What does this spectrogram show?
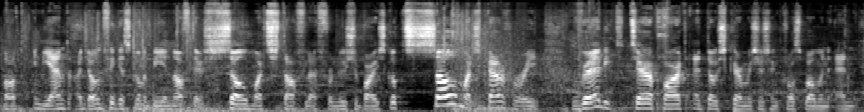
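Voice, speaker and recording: A man's voice: fairly high pitch, a little fast, over music. A Dutch man with a Dutch accent doing solo play-by-play commentary of a strategy game, with frequent ums and restarts. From Netherlands. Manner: many fillers and restarts, chats with the live chat. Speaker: esports caster.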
